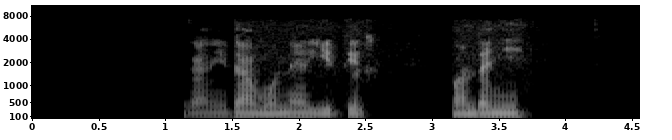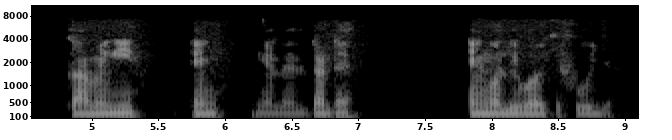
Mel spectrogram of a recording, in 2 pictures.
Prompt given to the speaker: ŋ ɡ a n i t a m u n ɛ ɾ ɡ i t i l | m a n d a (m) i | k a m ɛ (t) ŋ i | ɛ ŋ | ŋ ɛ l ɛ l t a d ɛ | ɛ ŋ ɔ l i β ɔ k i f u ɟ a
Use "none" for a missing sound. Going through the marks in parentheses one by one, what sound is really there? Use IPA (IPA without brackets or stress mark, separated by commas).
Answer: ɲ, none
